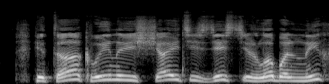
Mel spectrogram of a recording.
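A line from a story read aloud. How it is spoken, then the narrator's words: Plain question. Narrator (Russian): спросила она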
